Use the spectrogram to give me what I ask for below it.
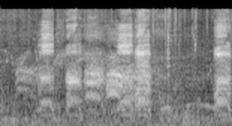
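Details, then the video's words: Several crows fighting over food, loud rasping caws overlapping in a near-continuous noisy burst, about six calls in three seconds. "Crow Fight Video | crow love food | crow fighting scenes video | crow sounds naturally"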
